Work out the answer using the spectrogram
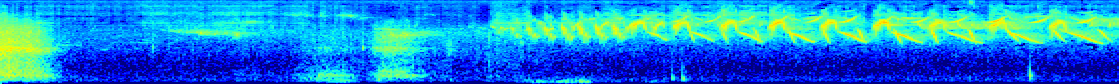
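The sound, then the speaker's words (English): Two tree pipits sing against each other in a territorial dispute. Rapid, high, repeated chirping phrases sound loud and continuous through the second half. Only faint, low sounds come before them. “There we go, there's two tree pipits fighting it out there.”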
